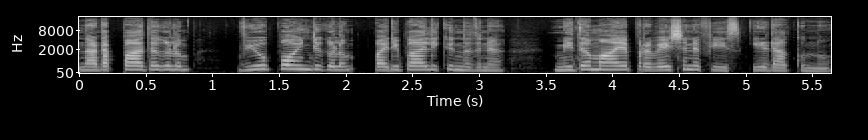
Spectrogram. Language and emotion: Malayalam, neutral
